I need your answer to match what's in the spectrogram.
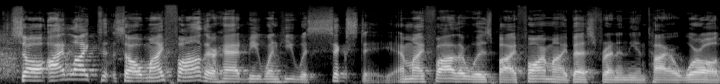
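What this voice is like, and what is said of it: Old-fashioned New York City accent. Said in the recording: “this type of 1920s New York City accent. And it's 100% real.”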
